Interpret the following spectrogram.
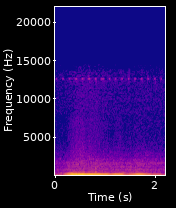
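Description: A man's long, low hesitation hum, a closed-mouth "mmm" held on one pitch for most of two seconds, swelling and fading a little, as he pauses to find his words.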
